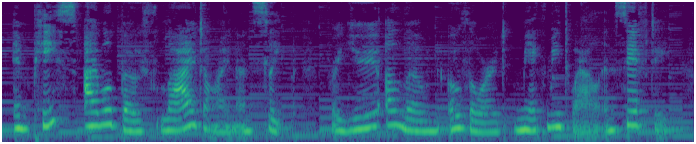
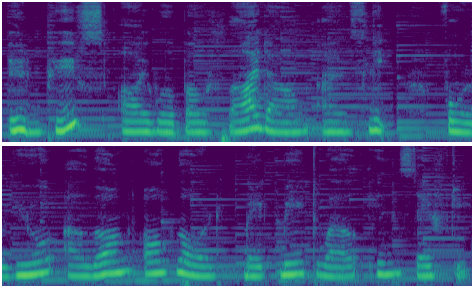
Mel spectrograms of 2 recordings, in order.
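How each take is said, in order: First: It is said in a normal voice. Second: It is said in a deep monster voice.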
